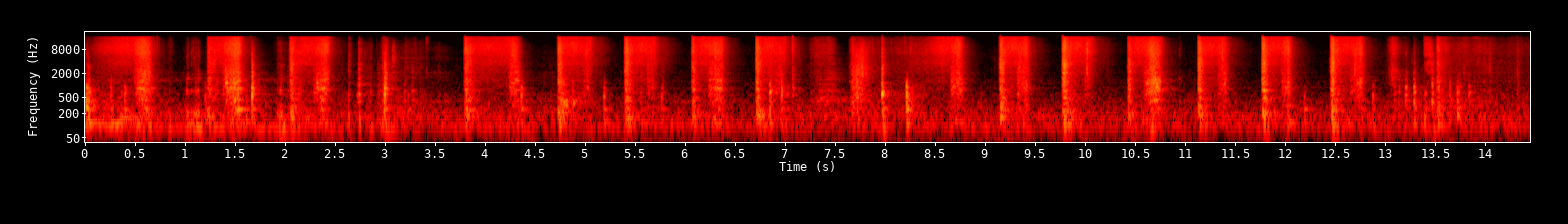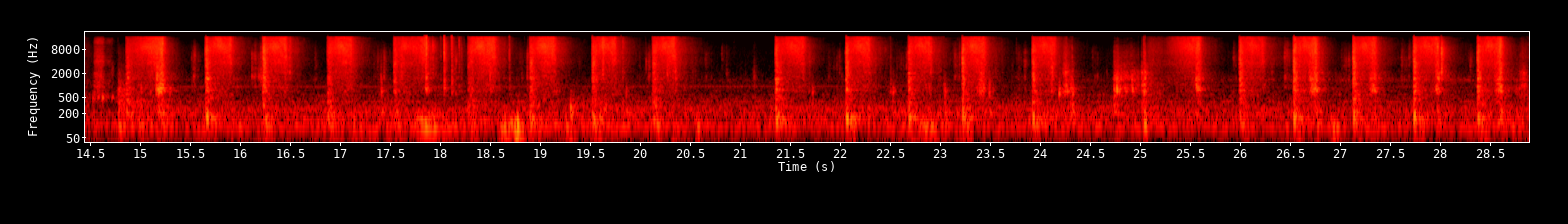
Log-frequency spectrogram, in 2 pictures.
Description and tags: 20110710 floor.brushing
floor brush in action. PCM M10 with internal mics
